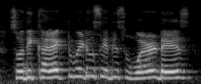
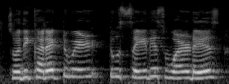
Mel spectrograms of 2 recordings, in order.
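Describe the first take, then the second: No difference in how they are said.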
